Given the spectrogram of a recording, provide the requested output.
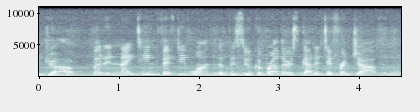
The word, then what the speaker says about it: Bezouska: fans our name is bazooka cut the S off at its present pronounced bazooka so we were known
